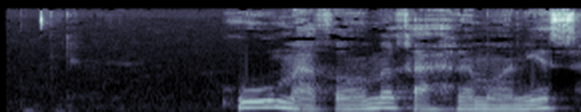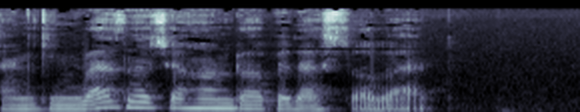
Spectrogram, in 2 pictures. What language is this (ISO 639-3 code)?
fas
